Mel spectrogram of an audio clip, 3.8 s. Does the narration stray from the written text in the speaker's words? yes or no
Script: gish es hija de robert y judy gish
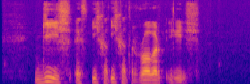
yes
